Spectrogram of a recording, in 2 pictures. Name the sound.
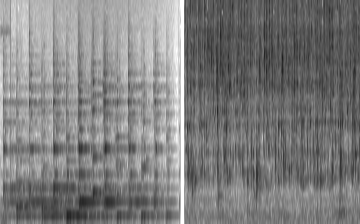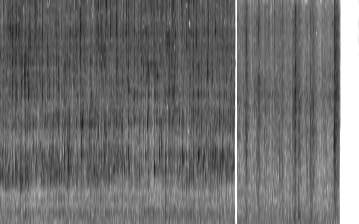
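river water flowing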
